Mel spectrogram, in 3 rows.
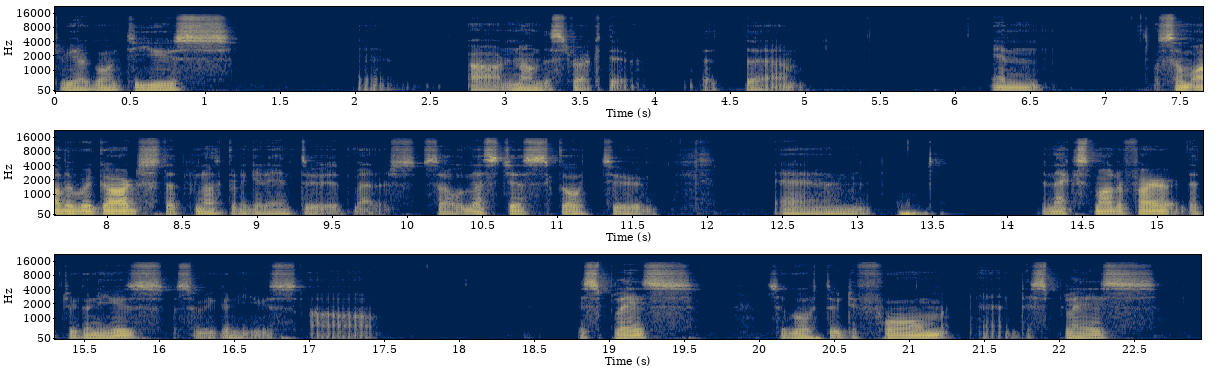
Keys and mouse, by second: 11.9 click, 13.8-22.9 drag.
